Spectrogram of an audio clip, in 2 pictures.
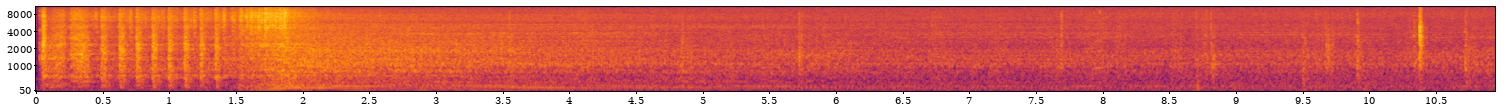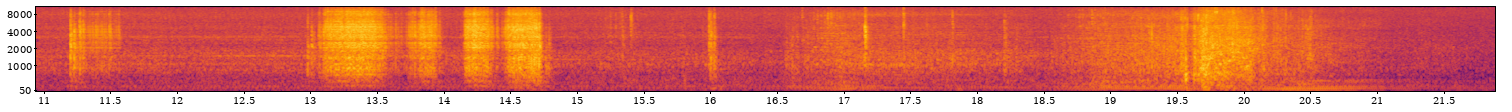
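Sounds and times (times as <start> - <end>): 
cars starting: 0.0 - 5.5, 9.6 - 11.6, 12.9 - 21.4.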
